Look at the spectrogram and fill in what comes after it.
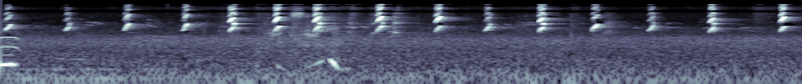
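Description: A bird chirping: short, high chirps repeating steadily about twice a second.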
